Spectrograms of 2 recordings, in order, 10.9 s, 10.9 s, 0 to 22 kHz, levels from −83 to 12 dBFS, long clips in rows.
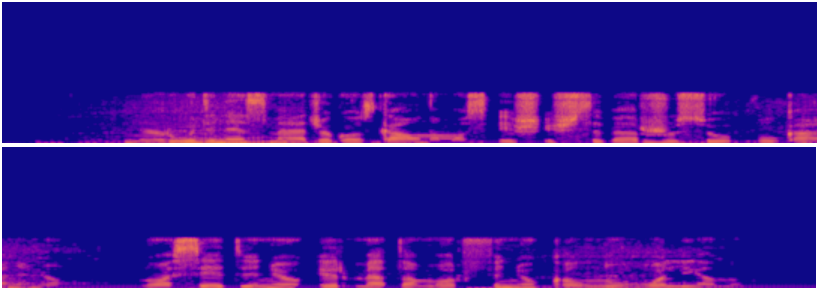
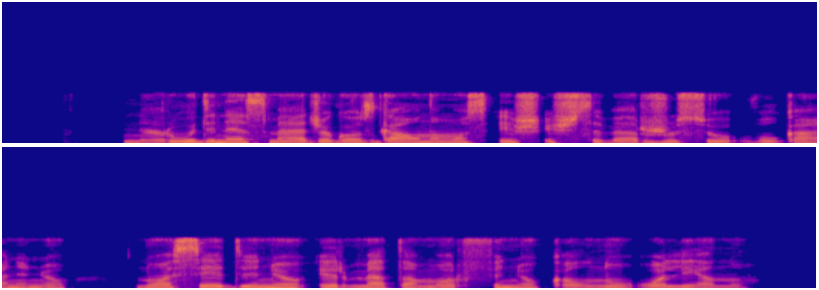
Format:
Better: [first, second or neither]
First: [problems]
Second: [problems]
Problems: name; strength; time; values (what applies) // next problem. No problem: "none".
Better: second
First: noise reduction (classical method spectral subtraction)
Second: none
